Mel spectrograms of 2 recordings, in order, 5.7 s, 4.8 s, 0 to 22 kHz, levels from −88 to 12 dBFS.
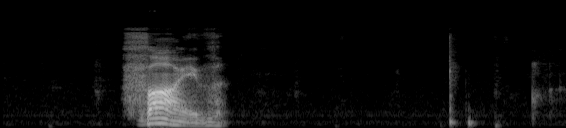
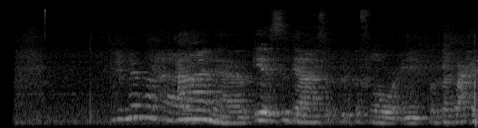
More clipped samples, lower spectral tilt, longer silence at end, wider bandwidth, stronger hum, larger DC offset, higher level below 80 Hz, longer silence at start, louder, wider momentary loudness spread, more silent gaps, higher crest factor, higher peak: neither; about the same, -6 dB/octave vs -5 dB/octave; first, 3.45 s vs 0 s; second, 9 kHz vs 16 kHz; neither; neither; first, -72 dBFS vs under -90 dBFS; first, 1.25 s vs 0.15 s; first, -17 LUFS vs -43 LUFS; first, 24 LU vs 20 LU; neither; about the same, 24 dB vs 20 dB; first, -2 dBFS vs -24 dBFS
